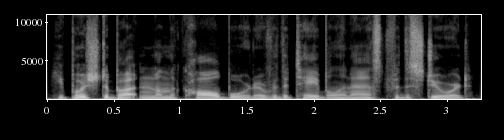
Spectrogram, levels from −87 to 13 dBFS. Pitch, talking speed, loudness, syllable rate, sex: 110 Hz, 295 wpm, -18 LUFS, 6.7 syllables/s, male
